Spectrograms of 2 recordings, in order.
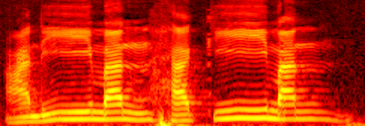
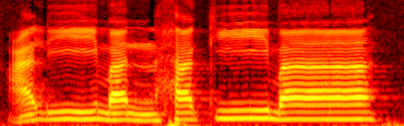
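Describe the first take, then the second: First: It ends with a final n sound. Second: It ends on a lengthened vowel without n.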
